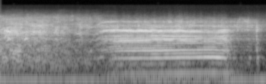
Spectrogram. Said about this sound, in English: Let's see now. Where can that cow be?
